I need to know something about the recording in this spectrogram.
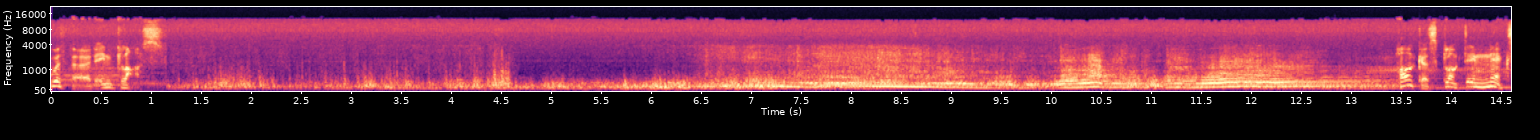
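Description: A racing truck's engine roars and revs as it speeds over dirt.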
